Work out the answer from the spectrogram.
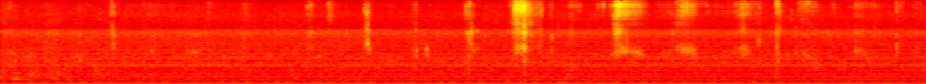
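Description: Crunchy chocolate snack bar being bitten and chewed close to the microphone, with scattered short crunches over a steady low hum.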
